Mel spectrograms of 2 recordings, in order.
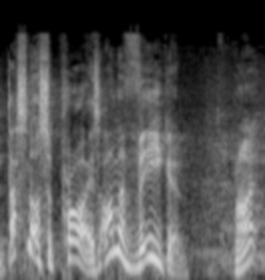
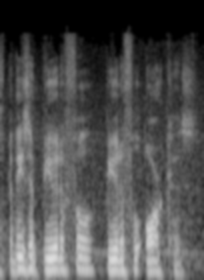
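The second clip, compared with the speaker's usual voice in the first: usual speaking voice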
